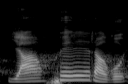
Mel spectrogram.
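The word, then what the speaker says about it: Yahweh: 히브리어는 오른쪽에서 왼쪽으로 읽어요. 그래서 저걸 읽으면 야훼라고 읽습니다. 그런데 이스라엘의 성경을 기록하는 서기관들은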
